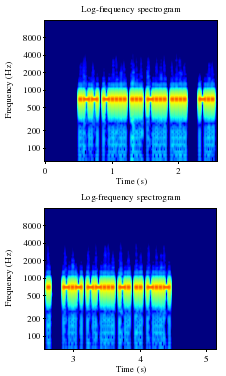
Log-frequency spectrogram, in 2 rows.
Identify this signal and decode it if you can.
Morse code, heard as a keyed tone, about 40 wpm, 700 Hz. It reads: W6SBH DE K7NIX
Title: USA Callsign DE Callsign 40wpm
